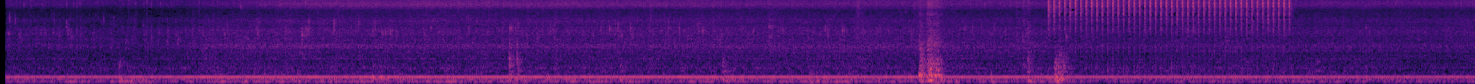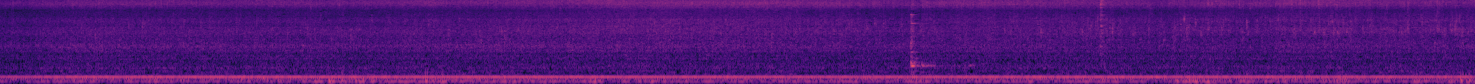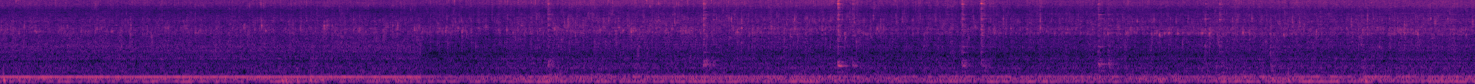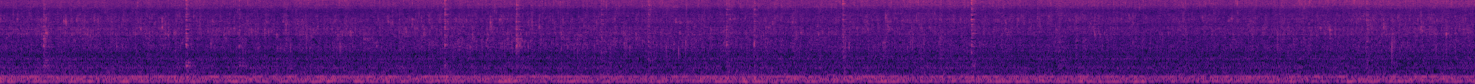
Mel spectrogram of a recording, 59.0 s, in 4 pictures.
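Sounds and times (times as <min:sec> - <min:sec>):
low steady hum: 0:00.1 - 0:30.8
mushrooms sizzling in oil: 0:00.1 - 0:59.0.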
